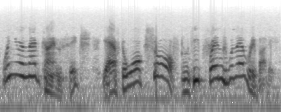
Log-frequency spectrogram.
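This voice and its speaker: A raspy, high-pitched timid rancher. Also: male voice, huge pitch swings, brisk, heavily acted. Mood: pleading, wary. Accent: American. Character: cautious, cowardly small rancher, worried old-time Western father figure. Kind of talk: 1940s Western radio acting. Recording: muffled old 1940s radio recording.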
